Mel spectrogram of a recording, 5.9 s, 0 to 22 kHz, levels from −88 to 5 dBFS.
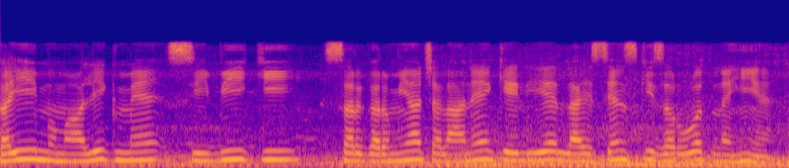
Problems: constant background noise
